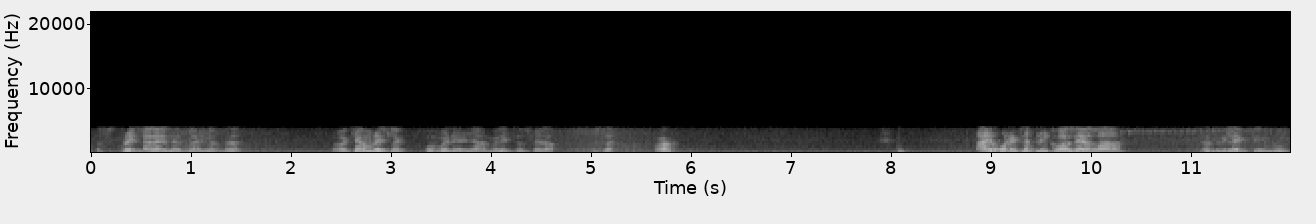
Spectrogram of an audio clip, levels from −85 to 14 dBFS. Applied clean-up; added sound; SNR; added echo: none; none; none; none.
